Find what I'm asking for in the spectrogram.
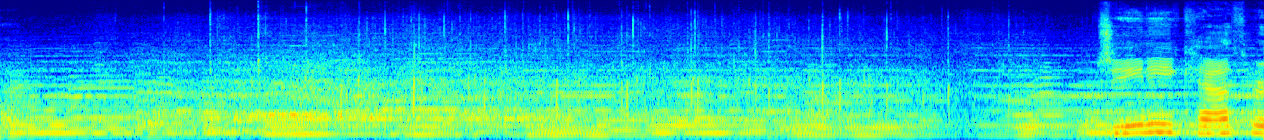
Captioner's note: audience cheers and applauds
